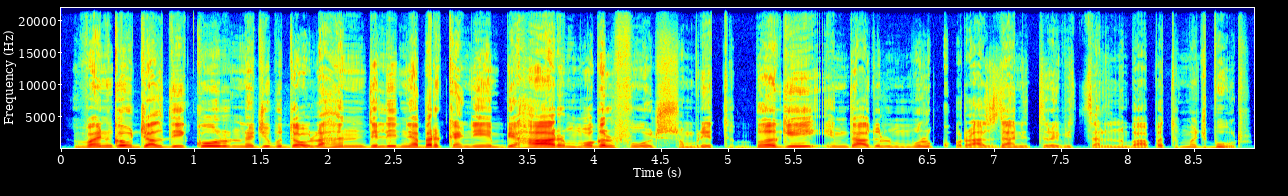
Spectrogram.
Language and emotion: Kashmiri, neutral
